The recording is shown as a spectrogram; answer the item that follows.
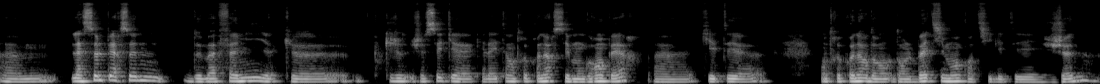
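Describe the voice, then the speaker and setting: This man has a dark, mellow tone and a medium pitch. He talks at a moderate pace with fairly even intonation. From France, Lyon. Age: 20s. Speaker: startup founder. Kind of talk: interview.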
